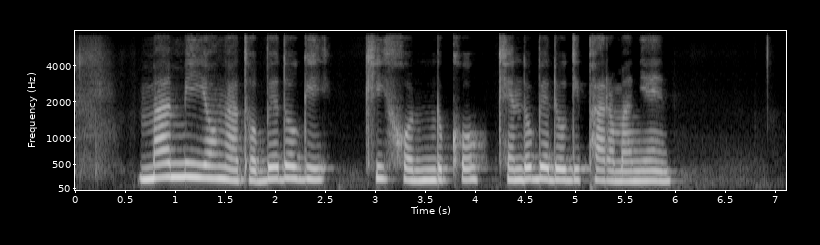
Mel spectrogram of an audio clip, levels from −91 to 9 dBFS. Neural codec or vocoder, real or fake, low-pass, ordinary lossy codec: codec, 16 kHz, 0.9 kbps, LongCat-Audio-Codec; fake; 7.2 kHz; none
